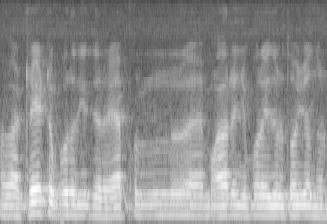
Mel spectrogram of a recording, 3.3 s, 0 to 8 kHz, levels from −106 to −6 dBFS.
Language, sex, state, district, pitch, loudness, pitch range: Tulu, male, Karnataka, Dakshina Kannada, 135 Hz, -17 LUFS, 130-140 Hz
